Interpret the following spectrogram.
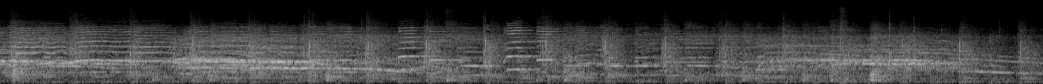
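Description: Live big-band swing jazz with a steady beat, with a crowd cheering along.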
